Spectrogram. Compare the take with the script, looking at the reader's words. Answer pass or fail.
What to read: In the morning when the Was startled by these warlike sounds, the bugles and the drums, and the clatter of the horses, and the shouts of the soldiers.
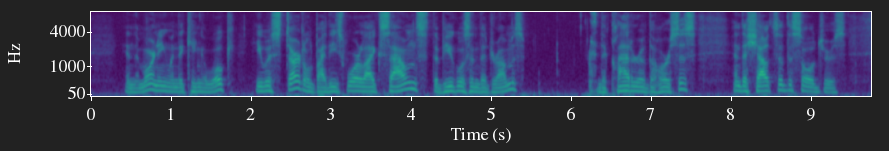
fail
